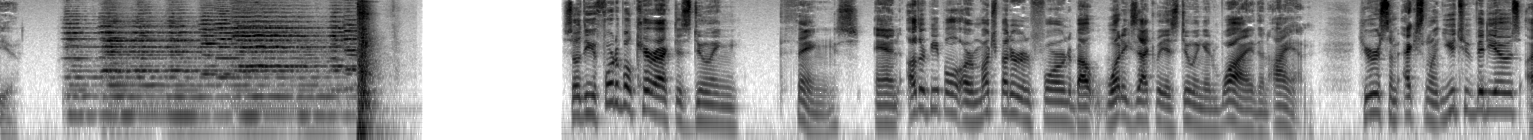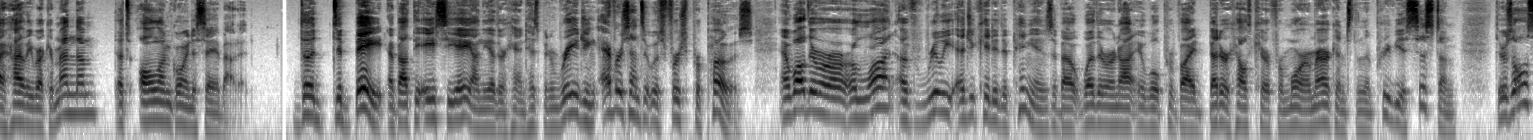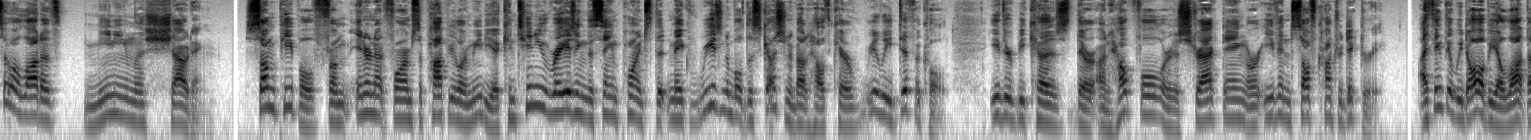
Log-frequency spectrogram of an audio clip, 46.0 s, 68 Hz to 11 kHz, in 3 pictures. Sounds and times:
Speech: 0.0 - 0.2, 5.6 - 45.9.

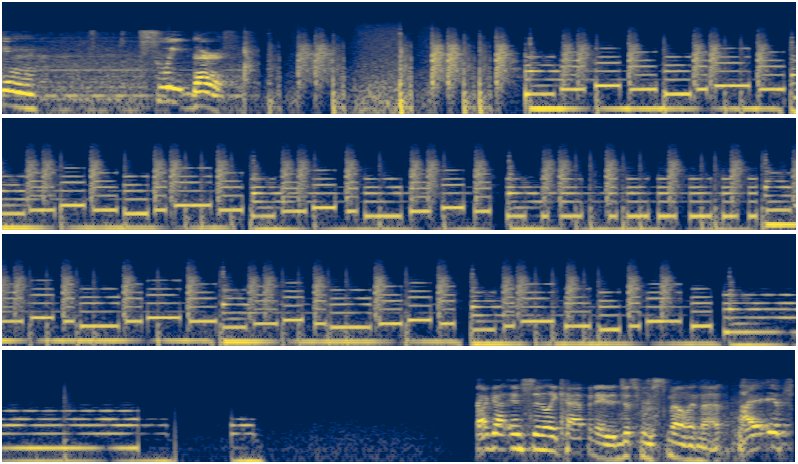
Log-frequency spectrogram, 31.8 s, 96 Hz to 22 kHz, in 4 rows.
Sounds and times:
Electric piano: 5.3 - 25.6.

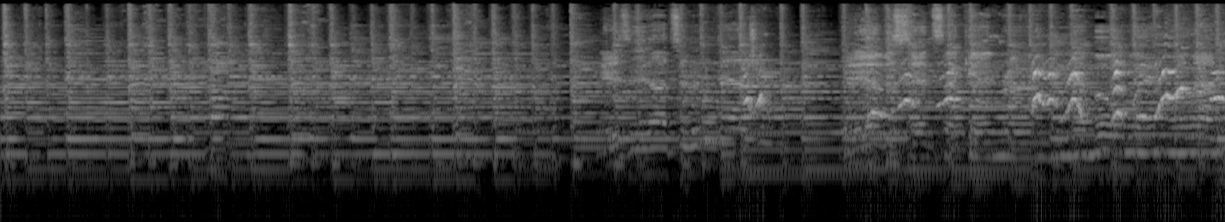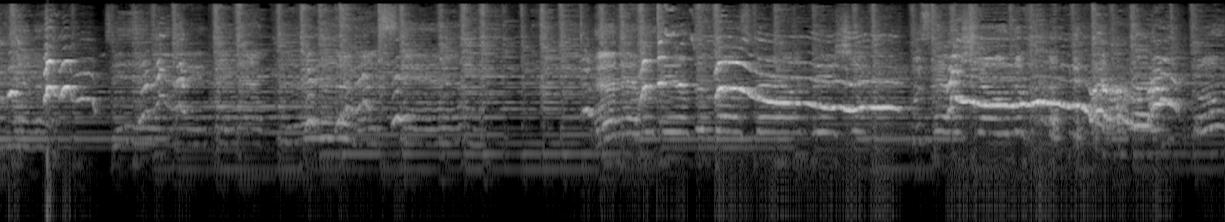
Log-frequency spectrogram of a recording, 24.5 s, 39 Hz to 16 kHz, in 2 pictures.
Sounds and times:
Music: 0.0 - 24.5
Howl: 7.4 - 7.8, 8.6 - 14.3, 15.2 - 16.4, 18.0 - 24.2.

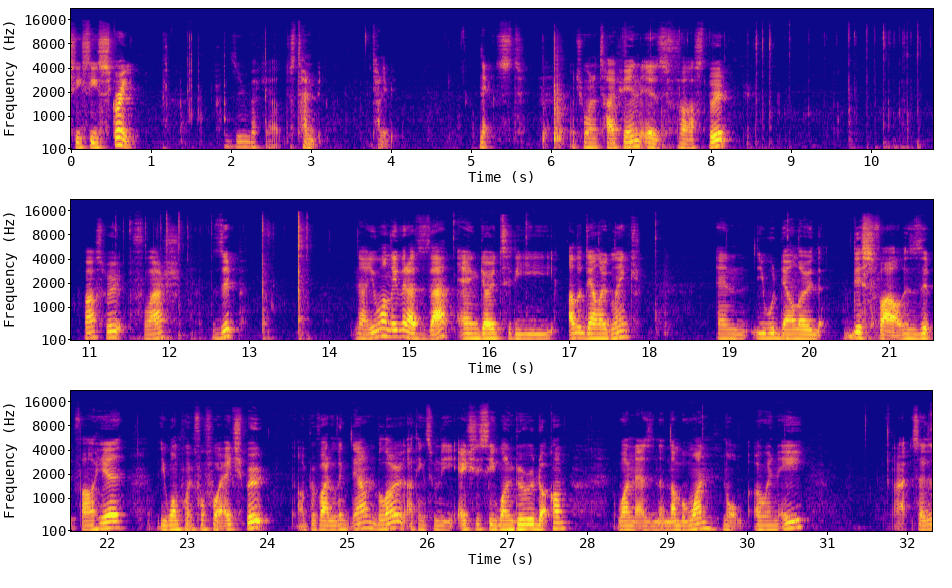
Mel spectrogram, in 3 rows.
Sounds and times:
Speech: 0.0 - 0.8, 1.9 - 3.2, 3.8 - 4.1, 5.1 - 8.3, 11.0 - 13.0, 14.3 - 18.0, 18.8 - 27.8, 28.4 - 30.8, 31.8 - 32.3.

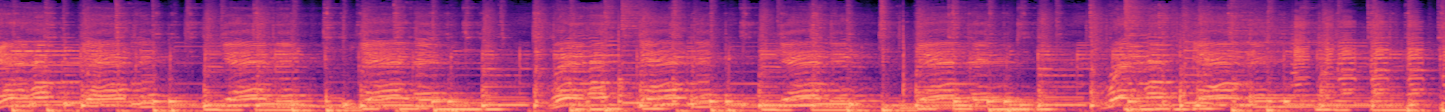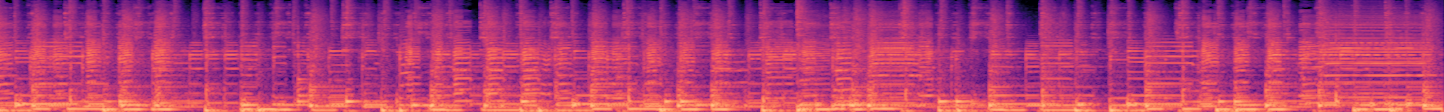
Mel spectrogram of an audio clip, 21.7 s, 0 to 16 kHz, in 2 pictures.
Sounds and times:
Happy music: 0.0 - 21.6.

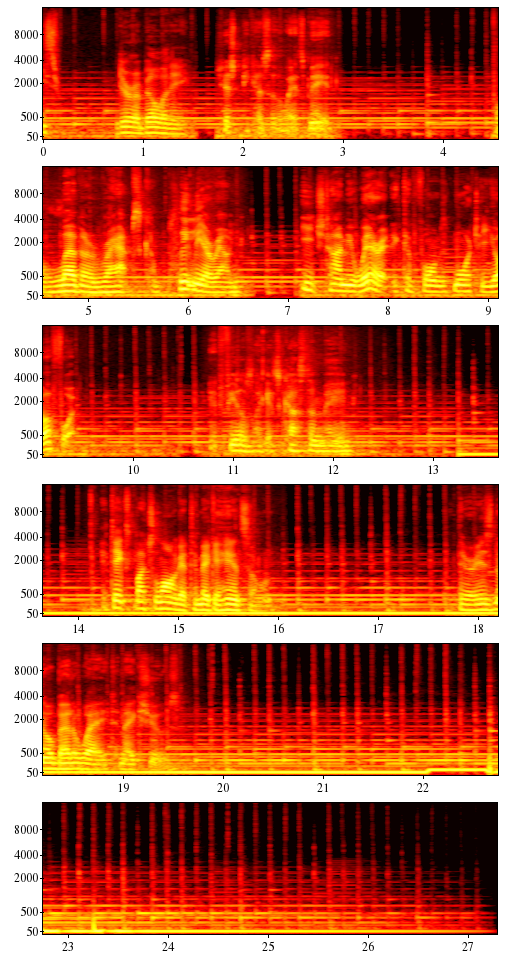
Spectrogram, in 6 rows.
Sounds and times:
Music: 0.0 - 27.2
Speech: 0.8 - 3.0, 4.5 - 9.4, 10.8 - 12.2, 14.2 - 16.0, 17.8 - 19.6.

